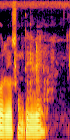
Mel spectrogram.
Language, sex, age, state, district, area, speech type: Odia, male, 30-45, Odisha, Nuapada, urban, spontaneous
